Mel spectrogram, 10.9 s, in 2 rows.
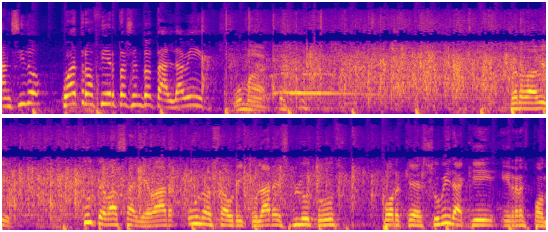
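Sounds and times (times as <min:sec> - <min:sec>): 
speech: 0:00.0 - 0:03.6, 0:05.1 - 0:10.8
audience applause for a contestant on a morning radio quiz show in Valladolid: 0:02.3 - 0:09.6.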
